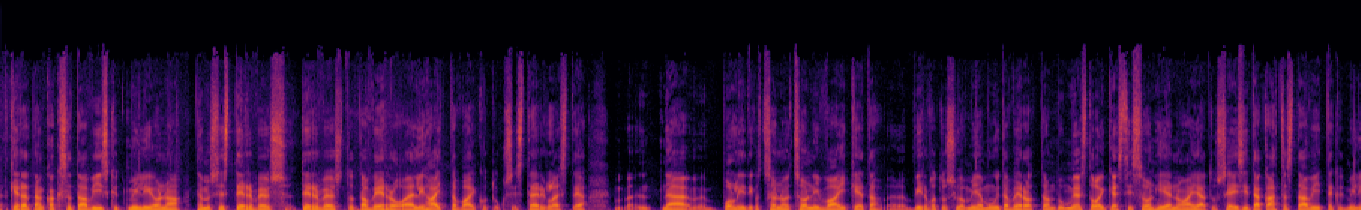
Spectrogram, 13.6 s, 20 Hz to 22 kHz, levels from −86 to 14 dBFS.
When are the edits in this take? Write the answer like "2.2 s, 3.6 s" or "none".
1.9 s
